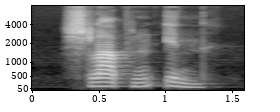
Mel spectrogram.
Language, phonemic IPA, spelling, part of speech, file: Dutch, /ˈslapə(n) ˈɪn/, slapen in, verb, Nl-slapen in.ogg
- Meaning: inflection of inslapen: 1. plural present indicative 2. plural present subjunctive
